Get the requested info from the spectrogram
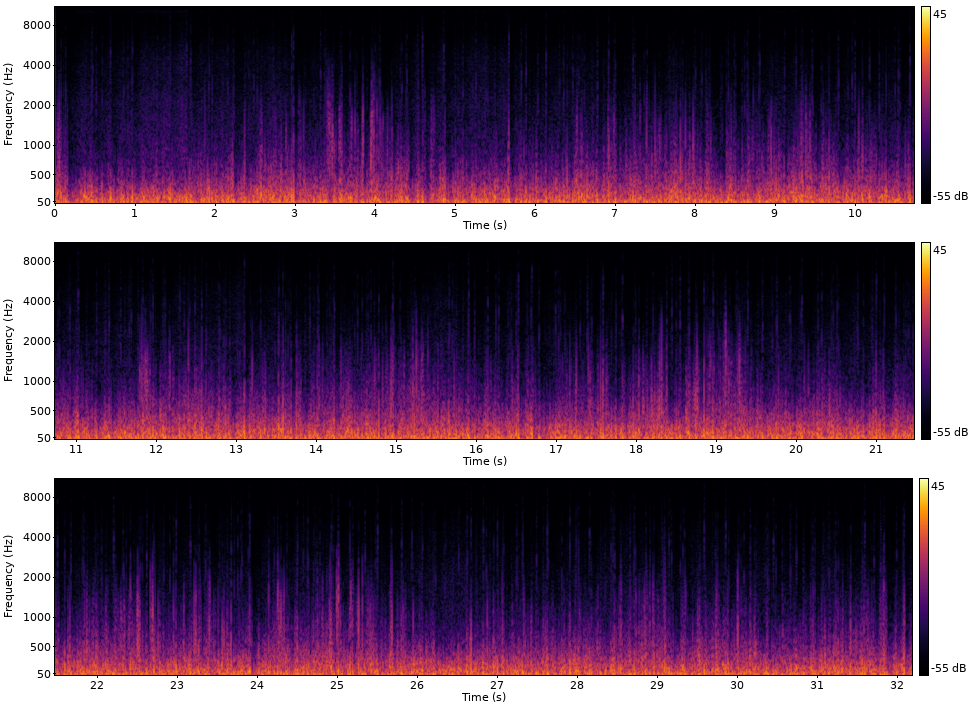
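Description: Wind buffeting the camera microphone: a loud, steady low rumble with brief gusty flutters throughout.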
